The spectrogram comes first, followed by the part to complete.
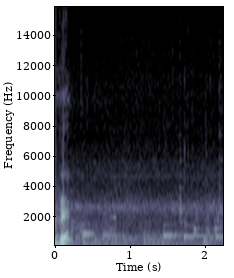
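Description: Soft background music of held notes that step to a new pitch every half second or so, over a faint sizzle of fish chops deep-frying in hot oil.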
